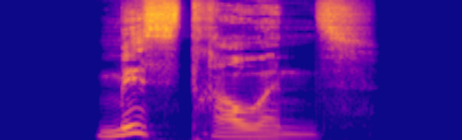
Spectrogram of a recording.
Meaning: genitive singular of Misstrauen
- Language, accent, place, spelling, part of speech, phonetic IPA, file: German, Germany, Berlin, Misstrauens, noun, [ˈmɪsˌtʁaʊ̯əns], De-Misstrauens.ogg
